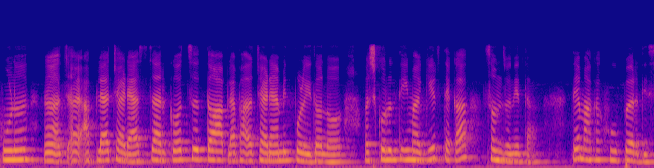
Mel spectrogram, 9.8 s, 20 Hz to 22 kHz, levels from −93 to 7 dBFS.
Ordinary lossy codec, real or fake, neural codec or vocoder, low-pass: none; real; none; 7.2 kHz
